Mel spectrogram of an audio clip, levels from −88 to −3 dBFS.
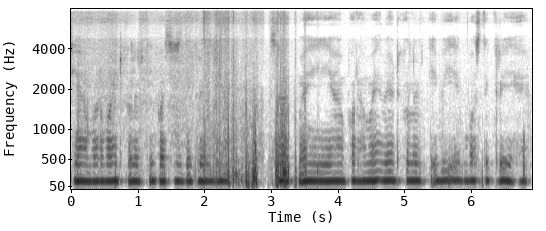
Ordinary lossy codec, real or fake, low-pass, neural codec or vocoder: none; real; none; none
